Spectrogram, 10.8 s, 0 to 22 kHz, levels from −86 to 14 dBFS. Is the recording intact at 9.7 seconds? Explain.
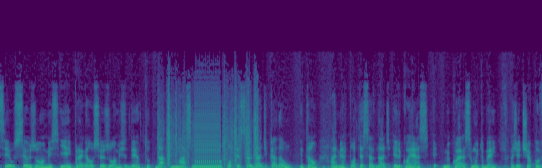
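Yes, the audio is intact at 9.7 seconds, with no dropout, click, distortion or other fault heard at that moment.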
